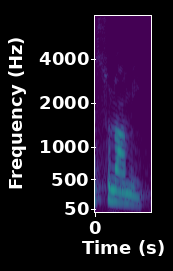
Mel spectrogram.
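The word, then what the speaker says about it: tsunami: से लिखा जाता है बट जो सुनामी में जुटी होता है वह सैलेंट होता है तो हम टीम को प्रदर्शित नहीं करते उसको हम साइलेंट रखते हैं और बाकी जो है सुनामी उसको पढ़ा जाता है ठीक है सुनामी है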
